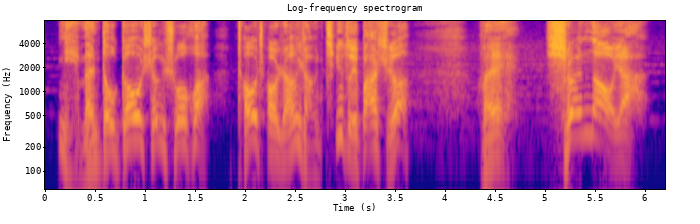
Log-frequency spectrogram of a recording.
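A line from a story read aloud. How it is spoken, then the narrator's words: Loud voice. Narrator (Chinese): 吉尔诺曼先生……大声说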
